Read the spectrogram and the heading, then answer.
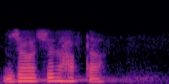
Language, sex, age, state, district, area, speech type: Kashmiri, male, 30-45, Jammu and Kashmir, Srinagar, urban, conversation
